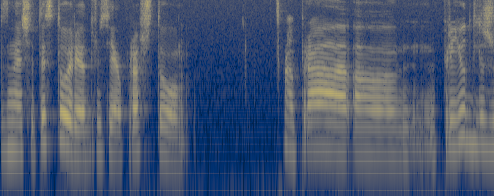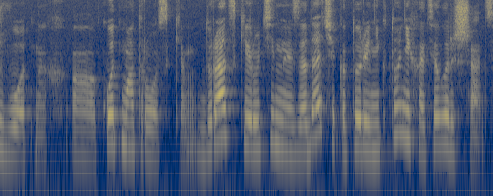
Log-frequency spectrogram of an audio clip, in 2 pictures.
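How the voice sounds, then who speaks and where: With a dark, mellow tone and fairly high pitch, a woman speaks at a very slow pace with ordinary pitch variation. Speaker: podcast host. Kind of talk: interview.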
